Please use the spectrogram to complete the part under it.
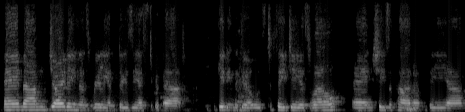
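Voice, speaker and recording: A woman's voice: on the low side, level tone, normal speed, darkish tone, poor audio. A woman from New Zealand with a New Zealand accent, hosting an interview while showing slides and chatting with frequent ums. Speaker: host presenting a netball travel program.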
